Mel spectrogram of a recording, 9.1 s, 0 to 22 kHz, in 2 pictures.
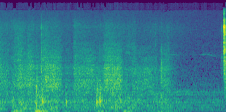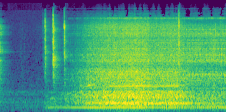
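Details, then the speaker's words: Napoleon NPS-40 pellet stove combustion blower fan switched on: clicks, then steady hum with rough gritty whir from worn, failing motor bearings; blower being replaced. "I'll turn it on right quick just so you can hear what it sounds like. Hear the crummy bearings in there."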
